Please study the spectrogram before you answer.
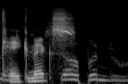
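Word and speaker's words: Kaqemeex: there we go now take this back to cake mix at the stone oh his name is supposed to be pronounced cake mix ready okay joke is that's a funnier name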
